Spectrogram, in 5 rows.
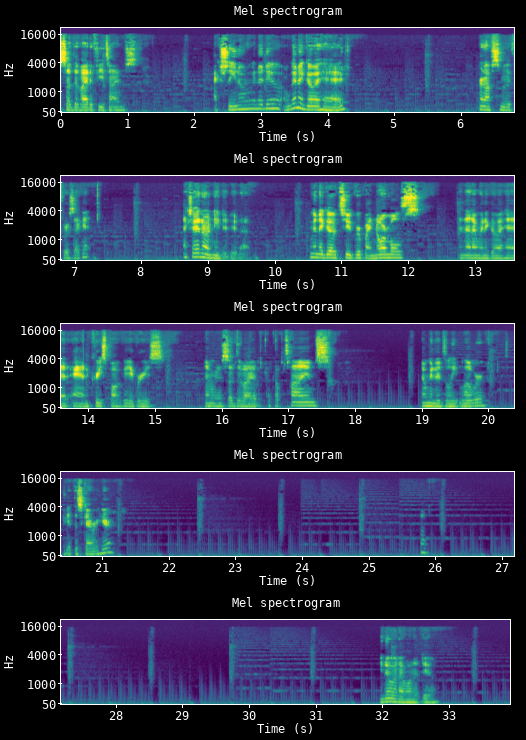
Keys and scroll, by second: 6.9 2, 15.9 ctrl+d, 16.1 ctrl+d, 16.5 shift+f, 17.0 shift+f, 19.1 s.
